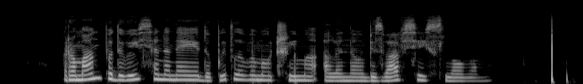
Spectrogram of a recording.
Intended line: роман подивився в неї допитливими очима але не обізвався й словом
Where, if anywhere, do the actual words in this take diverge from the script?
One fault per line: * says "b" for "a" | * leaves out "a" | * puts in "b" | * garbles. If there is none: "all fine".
* says "на" for "в"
